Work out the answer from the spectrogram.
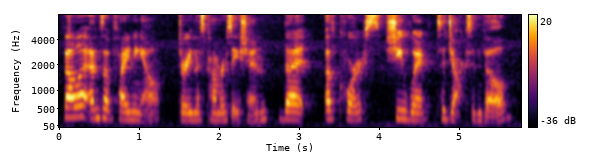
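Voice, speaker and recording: A woman's voice: mid-range voice, normal speed. A woman co-hosting a casual book discussion podcast, talking in an irreverent, sarcastic, sweary way. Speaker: podcast co-host.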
